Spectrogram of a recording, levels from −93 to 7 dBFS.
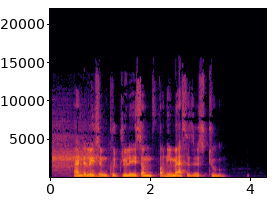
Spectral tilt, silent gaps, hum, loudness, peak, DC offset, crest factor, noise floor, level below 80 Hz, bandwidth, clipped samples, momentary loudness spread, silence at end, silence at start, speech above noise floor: -4.5 dB/octave; none; none; -22 LUFS; 0 dBFS; under 0.1%; 22 dB; -61 dBFS; -66 dBFS; 14.5 kHz; under 0.1%; 11 LU; 0.85 s; 0.05 s; 39 dB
